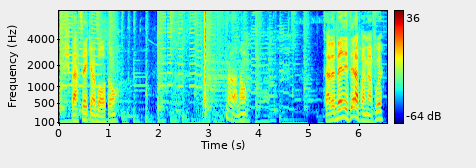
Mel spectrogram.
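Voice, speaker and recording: A man's voice: medium pitch, animated, a little slow, music in the background. A middle-aged man with a Quebec French accent, chatting casually and jokingly with friends. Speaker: player in a filmed golf outing.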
